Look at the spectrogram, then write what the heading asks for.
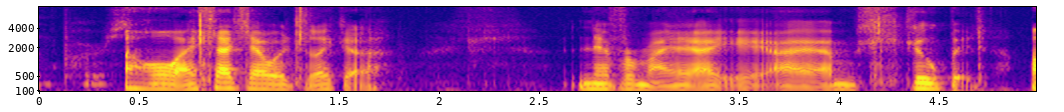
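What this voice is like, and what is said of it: Nerdy put-on character voice. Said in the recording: “nerd voice”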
